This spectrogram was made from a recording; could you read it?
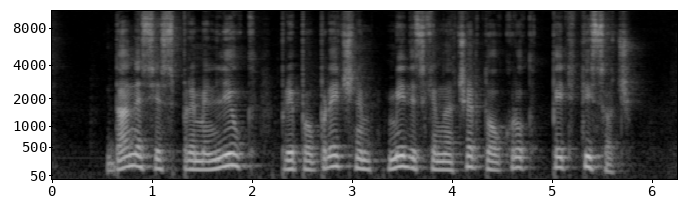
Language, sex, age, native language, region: Slovenian, male, 30-49, Slovenian, Savinja region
